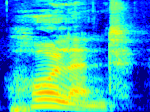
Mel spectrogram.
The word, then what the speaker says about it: Haaland: Yeah, Lindsay and I are in this camp, aren't we, that the correct way to say his name is Erling Haaland.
